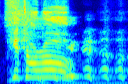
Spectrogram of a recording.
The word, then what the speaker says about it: Gyutaro: pronounce this name with your Japanese. You have to say it like that. Guitaro.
